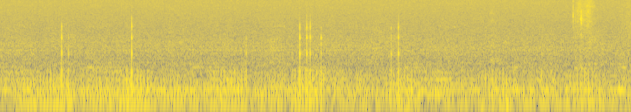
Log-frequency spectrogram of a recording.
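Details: Domestic cat purring indoors, recorded close up with an external microphone on an iPhone; a steady low rumbling purr runs throughout, with faint clicks and a brief rustle near the end.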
